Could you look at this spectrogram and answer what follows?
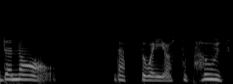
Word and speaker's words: Donal: not Donald mind you there's no D at the end so it's pronounced de nul that's the way you're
